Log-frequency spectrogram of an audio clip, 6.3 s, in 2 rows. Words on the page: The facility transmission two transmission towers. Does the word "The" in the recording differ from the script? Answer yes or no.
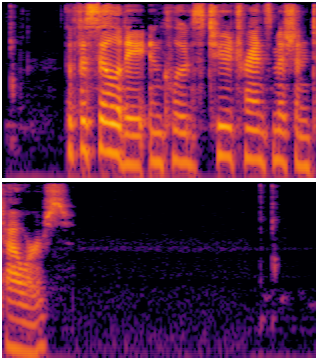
no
